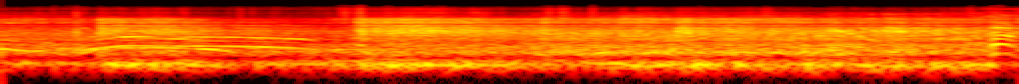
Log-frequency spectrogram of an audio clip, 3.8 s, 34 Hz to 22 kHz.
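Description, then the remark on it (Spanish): Naval cannon fire from the battle on 19 August between the American frigate Constitution and the British warship Guerrier, southeast of Boston, booms through a dense, continuous battle din, with a couple of sharp blasts standing out over the roar and some thin whistling tones rising and falling. “¡Los alcanzamos con nuestros disparos!”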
